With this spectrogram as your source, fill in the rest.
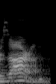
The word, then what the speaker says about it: Zoram: like Coram and Zoram, according to Webster 64, they should be pronounced with the bother vowel, like the word orange or the word tarit. So we really should see something like karam or zaram. And we don't. We say koram and zoram.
